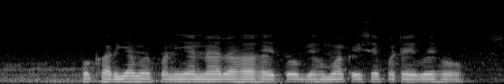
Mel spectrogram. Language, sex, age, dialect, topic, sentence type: Magahi, male, 18-24, Central/Standard, agriculture, question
